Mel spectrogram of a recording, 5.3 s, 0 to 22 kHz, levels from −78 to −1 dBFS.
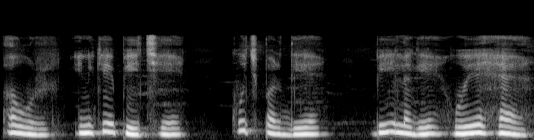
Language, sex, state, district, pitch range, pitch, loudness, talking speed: Hindi, female, Uttar Pradesh, Saharanpur, 170-210 Hz, 185 Hz, -13 LUFS, 100 wpm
